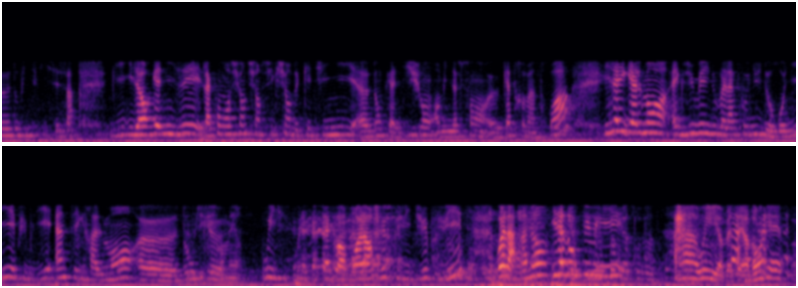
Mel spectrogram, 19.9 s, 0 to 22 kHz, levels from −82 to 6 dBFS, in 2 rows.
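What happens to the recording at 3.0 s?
Nothing goes wrong at 3.0 s; the audio plays through that moment intact, with no dropout, click, distortion or other fault.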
